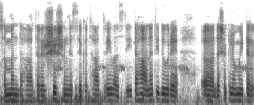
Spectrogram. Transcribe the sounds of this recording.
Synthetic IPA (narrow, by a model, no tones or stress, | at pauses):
sɐmbɐnd̪ʱɐɦɐ̆t̪ɐɾɐɾiʃeːʂɾɐŋɡɐsjɐkɐt̪ʰaːt̪ɾɐjʋaːst̪it̪ɐɦɐɐnɐt̪id̪uːɾe | d̪ɐʃɐkiloːmiːʈɐɾ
